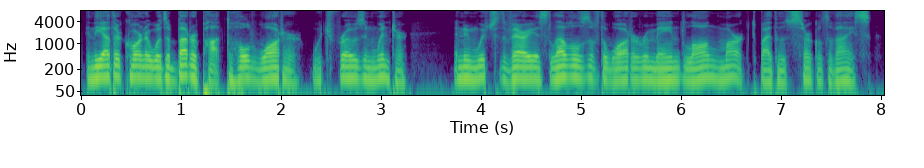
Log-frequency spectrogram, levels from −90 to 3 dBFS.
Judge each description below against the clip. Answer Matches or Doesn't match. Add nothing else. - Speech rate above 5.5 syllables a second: Matches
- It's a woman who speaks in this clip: Doesn't match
